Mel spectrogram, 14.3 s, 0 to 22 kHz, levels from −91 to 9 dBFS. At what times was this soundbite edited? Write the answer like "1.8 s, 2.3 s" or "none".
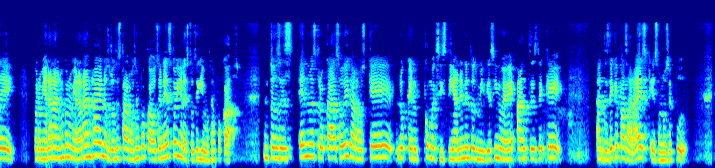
5.2 s, 8.5 s, 13.0 s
